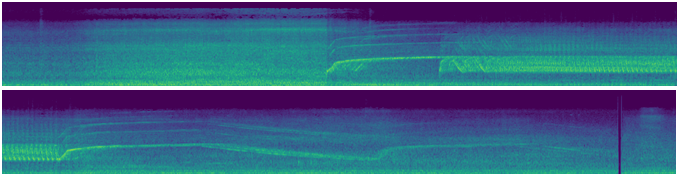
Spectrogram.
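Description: Fire truck siren wailing loudly as the engine departs a fire station in Texas, a steady rising and falling tone with a long held pitch midway and a final swoop down, close and continuous with no talking.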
